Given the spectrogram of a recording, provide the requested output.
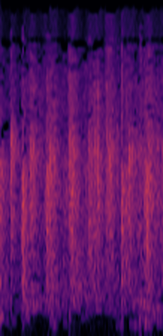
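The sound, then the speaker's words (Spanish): A crowd applauds steadily, a dense wash of many hands clapping at once with no voices, moderately loud and sustained throughout. “Pero ¿por qué aplaudimos?”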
